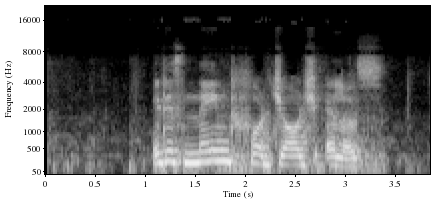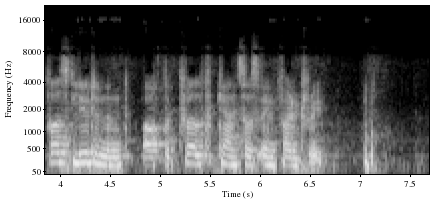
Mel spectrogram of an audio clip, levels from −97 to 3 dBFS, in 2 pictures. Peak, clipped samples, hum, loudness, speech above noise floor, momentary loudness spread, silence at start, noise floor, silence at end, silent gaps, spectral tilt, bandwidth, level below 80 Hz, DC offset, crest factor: -2 dBFS; under 0.1%; none; -15 LUFS; 35 dB; 10 LU; 0.85 s; -49 dBFS; 0.5 s; none; -6.5 dB/octave; 7.6 kHz; -38 dBFS; under 0.1%; 14 dB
